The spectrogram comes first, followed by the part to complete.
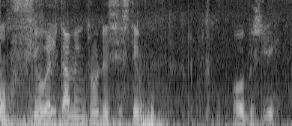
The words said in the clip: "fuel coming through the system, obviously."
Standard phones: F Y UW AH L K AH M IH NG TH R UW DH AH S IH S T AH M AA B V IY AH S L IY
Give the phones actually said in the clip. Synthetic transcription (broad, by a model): F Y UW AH L K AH M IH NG T R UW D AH S IH S T AH M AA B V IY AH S L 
